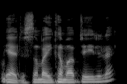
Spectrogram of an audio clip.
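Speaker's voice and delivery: fast, casual question; rapid offhand question. Retold or imitated. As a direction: rush it out offhand. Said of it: "he says it just like that".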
